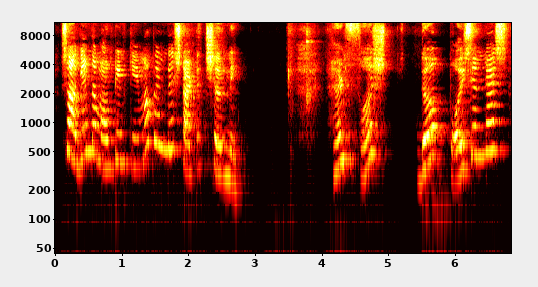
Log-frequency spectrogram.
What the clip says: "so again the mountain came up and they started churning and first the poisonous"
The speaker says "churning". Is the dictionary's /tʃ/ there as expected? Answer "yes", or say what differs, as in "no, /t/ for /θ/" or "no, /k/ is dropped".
no, /ʃ/ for /tʃ/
